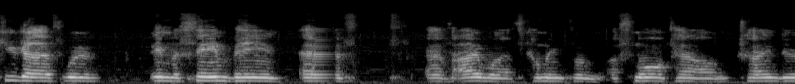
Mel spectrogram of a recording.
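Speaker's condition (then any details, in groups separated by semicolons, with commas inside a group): Cerebral palsy; paralyzed left hand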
